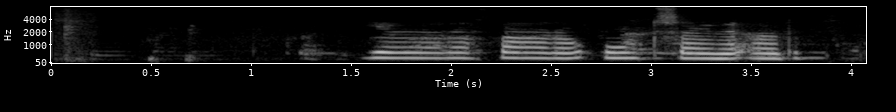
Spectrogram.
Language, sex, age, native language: Icelandic, male, 11, Icelandic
